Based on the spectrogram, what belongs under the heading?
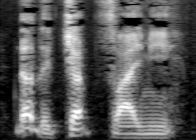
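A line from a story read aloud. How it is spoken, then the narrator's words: Muttered. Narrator (Russian): пробормотал он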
